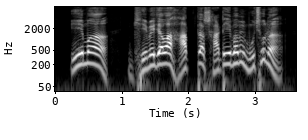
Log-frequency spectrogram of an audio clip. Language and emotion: Bengali, disgusted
